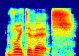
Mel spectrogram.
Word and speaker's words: Wojtowecz: say your last name again for me voitovich voitovich well that's easier than i thought yeah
